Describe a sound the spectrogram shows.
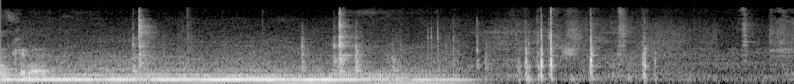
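Plastic parts click and knock as hands pull a circuit board from a device.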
